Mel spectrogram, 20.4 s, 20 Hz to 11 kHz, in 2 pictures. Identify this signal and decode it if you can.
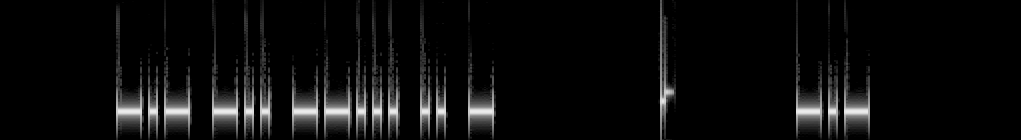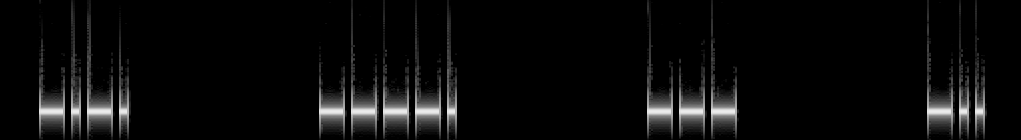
Morse code, heard as a keyed tone, about 15 wpm, spaced as for 6 wpm, 700 Hz. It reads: KD7IT KC9OD
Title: USA Call Signs - 5 Characters - 8x Character Spacing - 15wpm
